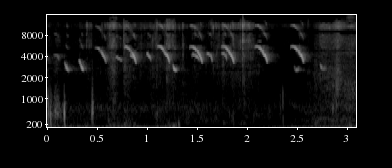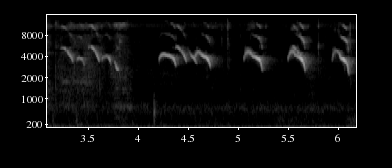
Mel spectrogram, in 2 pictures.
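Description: Baby chicks peeping: a stream of short, high cheeps, each falling in pitch, several a second with only brief gaps.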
